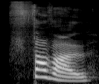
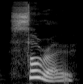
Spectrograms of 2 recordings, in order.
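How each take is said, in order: First: It begins with a lisped th sound. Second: It begins with a clear s sound.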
